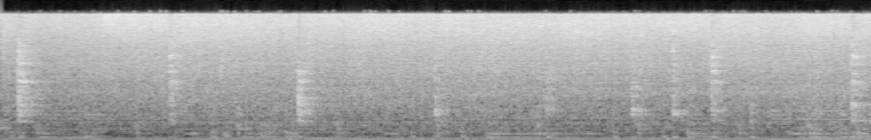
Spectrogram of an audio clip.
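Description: Flank steak fries in a skillet with a steady, loud sizzle, punctuated by repeated scraping stirs of a utensil against the pan at irregular intervals.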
